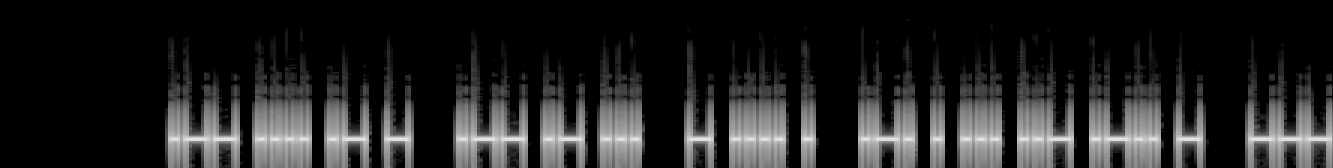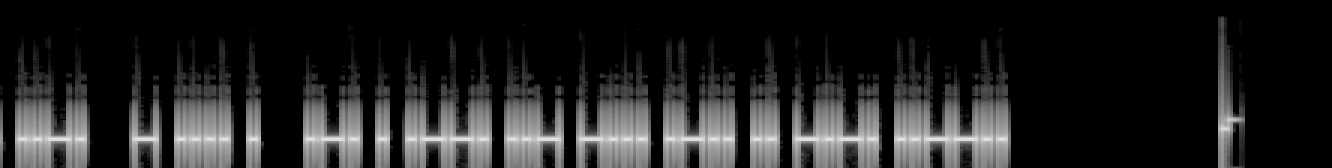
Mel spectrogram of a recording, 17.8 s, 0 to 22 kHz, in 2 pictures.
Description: Morse code, heard as a keyed tone, about 25 wpm, 700 Hz. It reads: WHAT WAS THE RESULT OF THE REPUBLIC?
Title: Sentences from Top 1500 Words 25wpm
